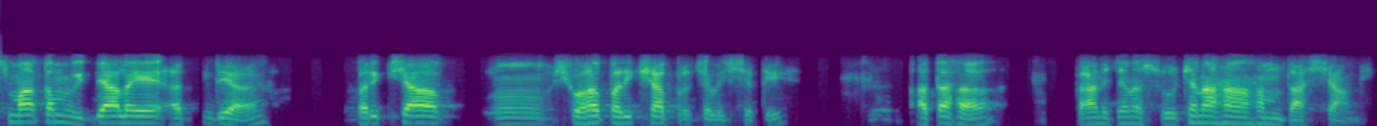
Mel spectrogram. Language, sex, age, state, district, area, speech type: Sanskrit, male, 60+, Karnataka, Vijayapura, urban, conversation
